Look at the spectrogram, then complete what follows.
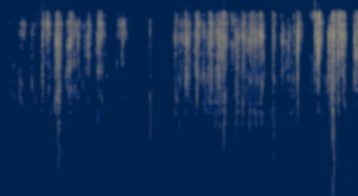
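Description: Light crinkling and rustling of handled material, made of many small scratchy crackles that come thickest a little past the middle.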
